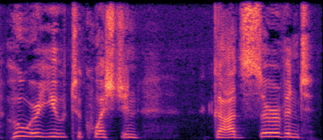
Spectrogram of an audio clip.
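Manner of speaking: high-pitched mock outrage; frightened, indignant priest. Shaking priest challenging the Tall Man, in high mock indignation. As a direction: protest in a high, hammed-up voice.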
